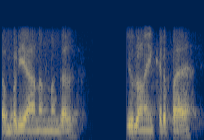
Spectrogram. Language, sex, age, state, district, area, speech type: Sindhi, male, 45-60, Madhya Pradesh, Katni, rural, conversation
